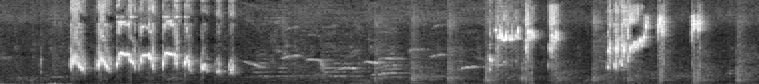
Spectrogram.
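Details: Orange-headed thrush song used as a training recording for caged birds: wavering whistled phrases around the middle-high range, then faint scattered chirps and a second burst of sharp high notes.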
